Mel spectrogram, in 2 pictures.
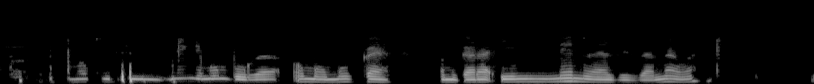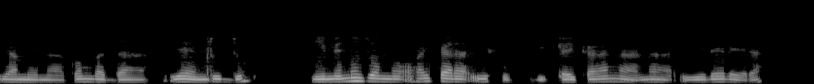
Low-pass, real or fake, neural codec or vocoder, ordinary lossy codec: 3.6 kHz; real; none; MP3, 24 kbps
